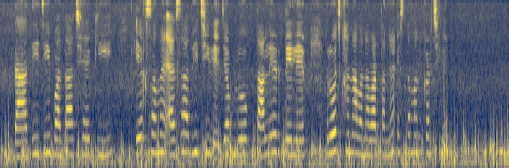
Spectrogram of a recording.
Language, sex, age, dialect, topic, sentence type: Magahi, female, 41-45, Northeastern/Surjapuri, agriculture, statement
